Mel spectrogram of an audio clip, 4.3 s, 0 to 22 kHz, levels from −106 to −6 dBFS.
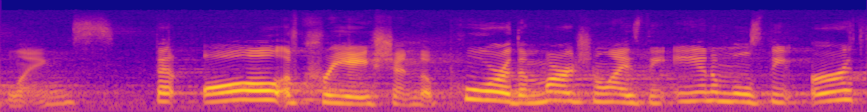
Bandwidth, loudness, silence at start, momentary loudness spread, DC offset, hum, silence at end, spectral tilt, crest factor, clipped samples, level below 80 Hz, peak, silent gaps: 11.5 kHz; -25 LUFS; 0 s; 19 LU; under 0.1%; none; 0 s; -4 dB/octave; 16 dB; under 0.1%; -68 dBFS; -10 dBFS; none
